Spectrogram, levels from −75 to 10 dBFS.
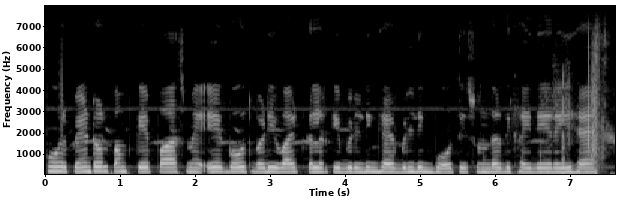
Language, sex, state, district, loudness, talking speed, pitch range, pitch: Hindi, female, Rajasthan, Bikaner, -17 LUFS, 175 wpm, 185-200 Hz, 190 Hz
